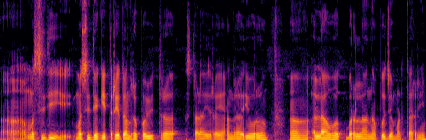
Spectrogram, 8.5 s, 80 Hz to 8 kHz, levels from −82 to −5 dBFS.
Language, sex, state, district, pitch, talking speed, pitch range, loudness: Kannada, male, Karnataka, Belgaum, 110 Hz, 105 wpm, 105-115 Hz, -19 LUFS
